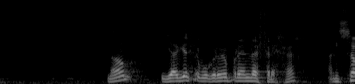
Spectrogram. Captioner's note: speaking spanish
